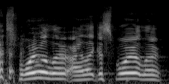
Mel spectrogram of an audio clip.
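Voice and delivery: normal talking voice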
